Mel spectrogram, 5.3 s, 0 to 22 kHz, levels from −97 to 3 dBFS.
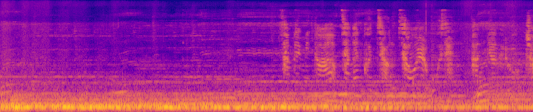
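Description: A wrong sample rate runs through the whole clip, from start to finish. The samples reach the output at a faster rate than they were captured, with no conversion in between, so every event plays back 1.5 times too fast and 7.02 semitones too high, roughly a perfect fifth. That ratio fits audio recorded at 32 kHz being played at 48 kHz. Timing and pitch shift together, making the sound hurried, clipped in its rhythms and unnaturally bright.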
